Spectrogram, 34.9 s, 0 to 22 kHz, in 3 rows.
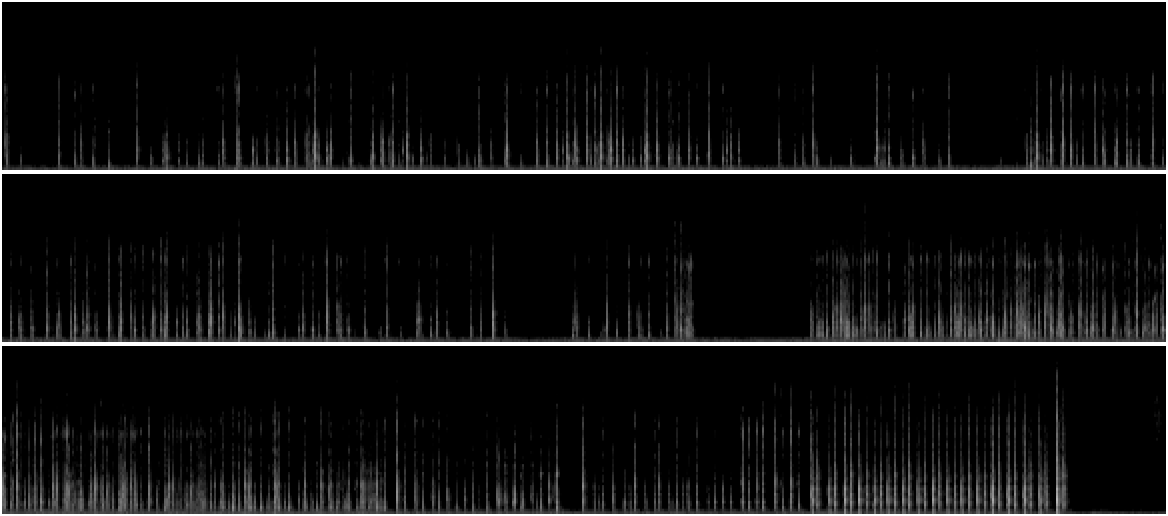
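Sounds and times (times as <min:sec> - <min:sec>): mechanical keyboard key clacks: 0:21.1 - 0:33.9.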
